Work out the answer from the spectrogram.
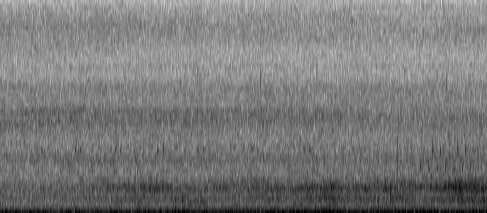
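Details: Steady low rumble of passing traffic fills the whole recording, with broad hiss and no calls standing out.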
